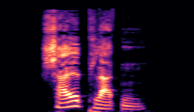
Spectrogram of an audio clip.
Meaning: plural of Schallplatte
- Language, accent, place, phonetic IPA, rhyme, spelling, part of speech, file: German, Germany, Berlin, [ˈʃalˌplatn̩], -alplatn̩, Schallplatten, noun, De-Schallplatten.ogg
